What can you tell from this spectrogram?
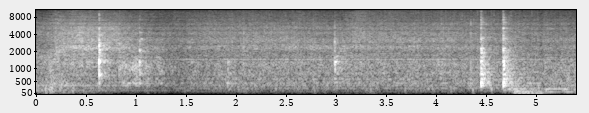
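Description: Shrimp sizzling in hot oil in a steel skillet while being stirred with a metal spoon. The spoon clinks sharply against the pan several times, loudest in a quick pair near the end.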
